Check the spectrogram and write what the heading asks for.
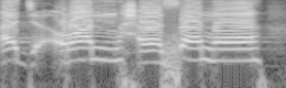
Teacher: Ajran, tanwin bertemu dengan huruf ha, ha kecil. Ini hukum bacanya adalah izhar. Jelas tanwin ini kita baca tidak boleh ada dengung.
